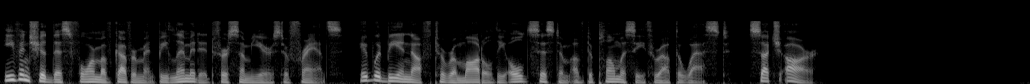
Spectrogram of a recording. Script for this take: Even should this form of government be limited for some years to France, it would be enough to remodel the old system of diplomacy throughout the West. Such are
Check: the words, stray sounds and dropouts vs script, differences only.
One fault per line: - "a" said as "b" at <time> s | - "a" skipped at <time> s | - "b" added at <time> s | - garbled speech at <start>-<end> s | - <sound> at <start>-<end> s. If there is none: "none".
none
